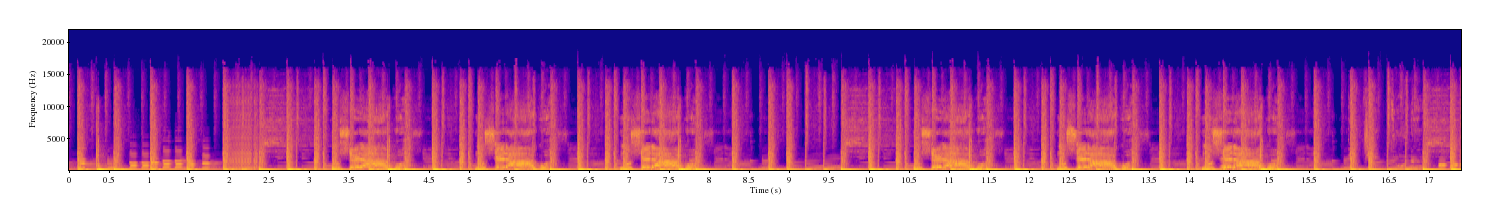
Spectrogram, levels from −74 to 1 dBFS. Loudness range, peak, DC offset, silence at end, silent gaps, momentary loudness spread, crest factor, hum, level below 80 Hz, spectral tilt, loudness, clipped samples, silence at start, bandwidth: 1 LU; 0 dBFS; under 0.1%; 0 s; none; 5 LU; 10 dB; none; -12 dBFS; -4.5 dB/octave; -12 LUFS; under 0.1%; 0 s; 16 kHz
